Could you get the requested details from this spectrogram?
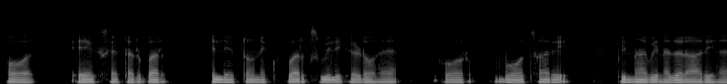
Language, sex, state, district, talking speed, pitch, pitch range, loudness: Marwari, male, Rajasthan, Churu, 150 wpm, 105 Hz, 105-115 Hz, -36 LUFS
